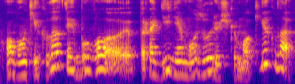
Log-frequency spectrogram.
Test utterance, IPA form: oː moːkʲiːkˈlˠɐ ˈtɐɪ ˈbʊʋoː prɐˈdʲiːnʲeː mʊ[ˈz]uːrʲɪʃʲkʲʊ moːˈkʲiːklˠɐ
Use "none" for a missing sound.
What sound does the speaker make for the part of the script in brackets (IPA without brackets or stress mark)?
z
